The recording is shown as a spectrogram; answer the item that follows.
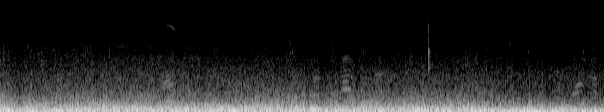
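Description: Wind buffeting the microphone: a loud, steady low rumble, with a faint tick about four seconds in.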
